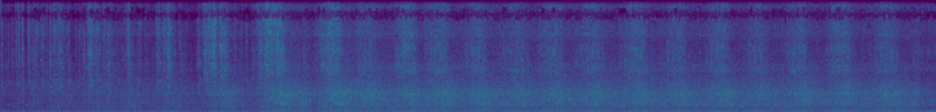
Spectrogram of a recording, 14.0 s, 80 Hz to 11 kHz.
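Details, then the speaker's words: Soviet Ural military truck V8 running after fuel-starvation cold-start troubles at -8°C: deep, even rumble at steady idle with no misfires or knocks; normal running. "Well, that did it. I love the engine rumbling sound of the Soviet V8. Both the Zil and the Ural sound wonderful."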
